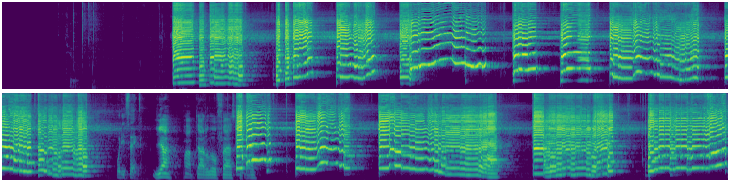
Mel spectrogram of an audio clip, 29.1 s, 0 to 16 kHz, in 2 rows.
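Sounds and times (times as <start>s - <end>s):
solo alto saxophone phrases: 3.4s - 16.8s, 19.2s - 29.0s.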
